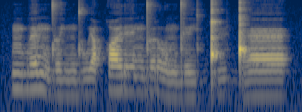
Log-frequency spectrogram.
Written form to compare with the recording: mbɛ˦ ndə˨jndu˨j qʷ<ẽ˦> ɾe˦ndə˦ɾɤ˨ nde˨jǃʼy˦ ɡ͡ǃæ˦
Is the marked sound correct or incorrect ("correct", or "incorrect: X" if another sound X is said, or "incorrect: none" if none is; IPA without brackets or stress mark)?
incorrect: e˦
